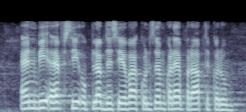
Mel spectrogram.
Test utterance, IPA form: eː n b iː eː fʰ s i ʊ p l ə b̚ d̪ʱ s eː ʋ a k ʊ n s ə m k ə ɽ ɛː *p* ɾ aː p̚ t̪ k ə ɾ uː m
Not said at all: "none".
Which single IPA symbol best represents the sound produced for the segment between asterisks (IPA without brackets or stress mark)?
p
